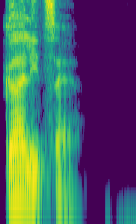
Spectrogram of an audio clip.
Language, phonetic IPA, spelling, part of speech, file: Russian, [kɐɐˈlʲit͡sɨjə], коалиция, noun, Ru-коалиция.ogg
- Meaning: coalition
